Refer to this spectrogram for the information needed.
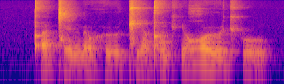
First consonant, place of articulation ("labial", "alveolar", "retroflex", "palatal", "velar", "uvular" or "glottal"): uvular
